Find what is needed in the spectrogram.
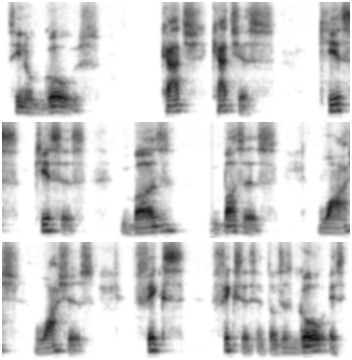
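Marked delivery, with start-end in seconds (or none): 0.1-1.2 goes said slowly, with a clear final z sound; correct goes. Shown as a demonstration. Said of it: "en inglés suena como goes". 2.0-11.9 each verb said, then its -es form with an extra syllable; teacher modelling -es endings for students; teaching -es endings. Shown as a demonstration. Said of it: "una pronunciación un poco diferente".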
